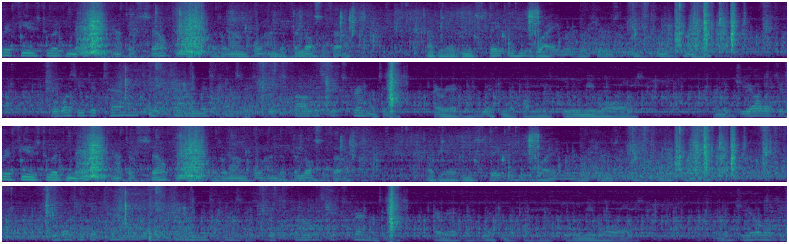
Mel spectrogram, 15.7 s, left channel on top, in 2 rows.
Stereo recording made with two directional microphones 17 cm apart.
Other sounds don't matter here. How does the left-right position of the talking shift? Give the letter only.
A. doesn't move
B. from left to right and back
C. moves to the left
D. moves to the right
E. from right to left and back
C.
